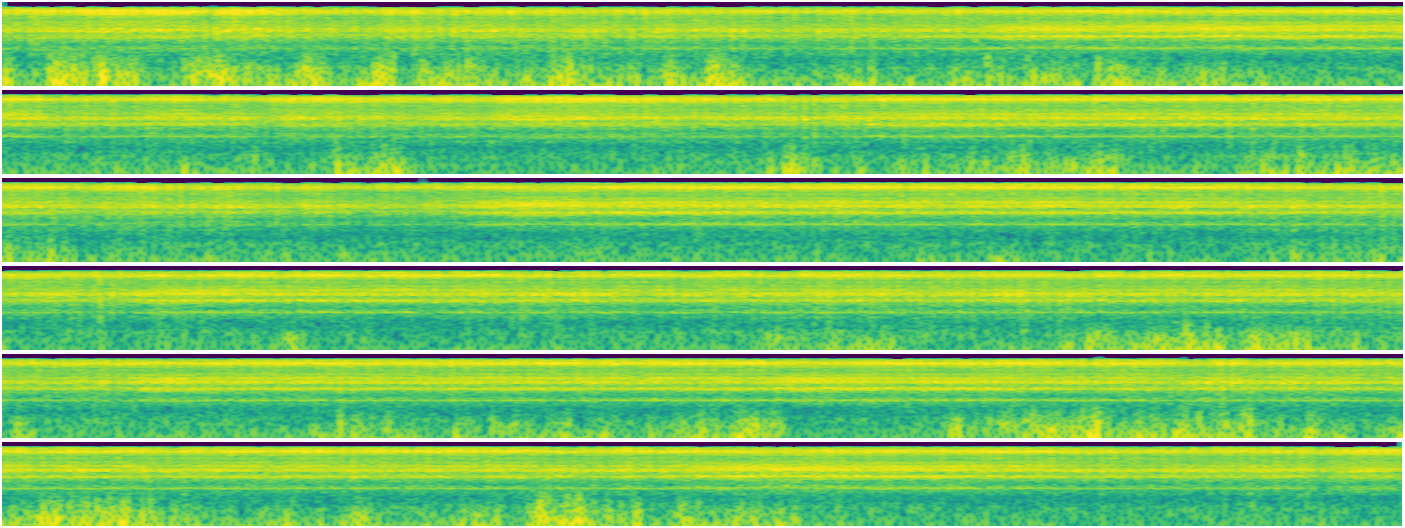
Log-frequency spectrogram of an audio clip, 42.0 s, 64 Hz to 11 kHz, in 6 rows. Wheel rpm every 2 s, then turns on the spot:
170, 170, 170, 170, 170, 170, 170, 170, 170, 170, 170, 170, 170, 170, 170, 170, 170, 170, 170, 170, 170.
none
